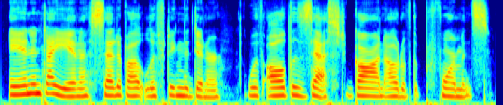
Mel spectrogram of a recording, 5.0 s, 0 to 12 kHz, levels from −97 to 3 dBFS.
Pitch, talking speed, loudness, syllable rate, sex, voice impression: 215 Hz, 205 wpm, -17 LUFS, 5.5 syllables/s, female, feminine, young, tensed, bright, slightly soft, clear, fluent, slightly intellectual, friendly, lively, slightly kind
